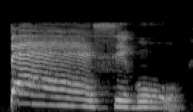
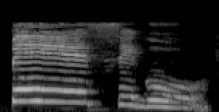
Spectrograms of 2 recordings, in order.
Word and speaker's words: pêssego: boca o acento agudo ele vai ficar pé sego e sai errado que o som é fechado então correto é uma cento cinco flexo pêssego agora eu tenho duas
